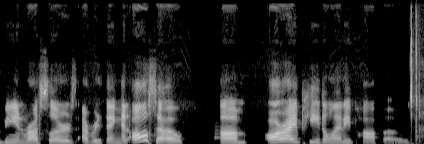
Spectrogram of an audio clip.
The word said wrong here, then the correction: Poffo: Yes, RIP to the how do you say his last name again? Paul Poffo. – I'm illiterate. Paul Poffo.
